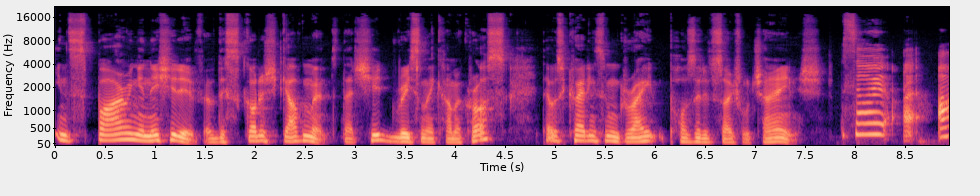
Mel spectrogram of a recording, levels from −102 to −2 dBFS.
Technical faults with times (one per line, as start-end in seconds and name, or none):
none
